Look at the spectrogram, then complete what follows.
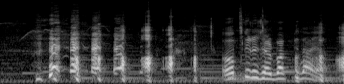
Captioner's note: both laughing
